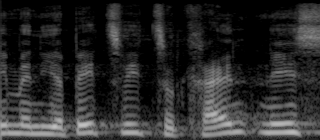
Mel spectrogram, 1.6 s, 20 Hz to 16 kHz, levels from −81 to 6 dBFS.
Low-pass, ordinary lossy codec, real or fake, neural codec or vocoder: 14.4 kHz; none; real; none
